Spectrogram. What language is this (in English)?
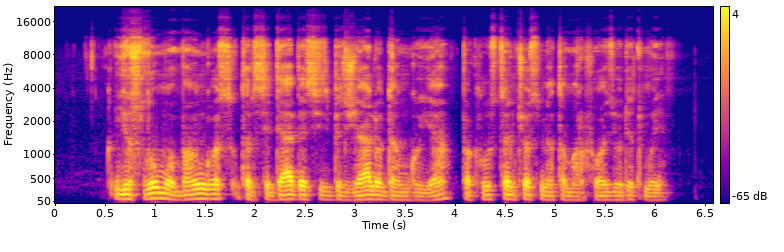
Lithuanian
